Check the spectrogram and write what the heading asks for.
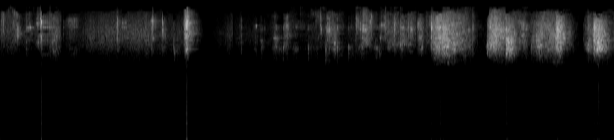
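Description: Raw pork ribs being mixed by hand with soy sauce and seasonings in a plastic bowl, making wet, crackly squelching strokes. A lighter stretch, while the soy sauce goes in, is followed by a short break about two seconds in. After that the kneading gets louder, in long bursts near the end.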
